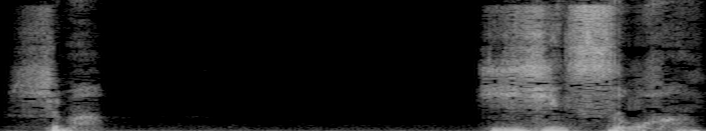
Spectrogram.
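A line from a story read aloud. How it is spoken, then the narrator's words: Hoarse, stunned question. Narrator (Chinese): 周月的牙齿和舌头都有些不听指挥，口齿发僵，哑声呆问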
